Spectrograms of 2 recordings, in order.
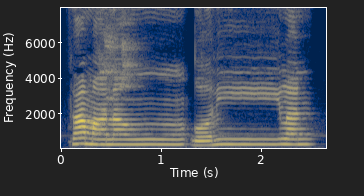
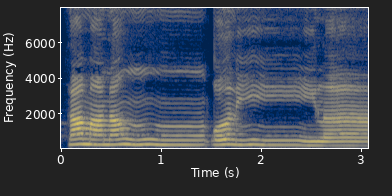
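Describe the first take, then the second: First: The phrase ends with a final n sound. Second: The phrase ends with a lengthened a vowel.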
